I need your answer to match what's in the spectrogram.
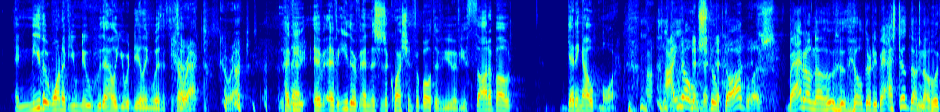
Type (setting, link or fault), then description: setting, live audience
